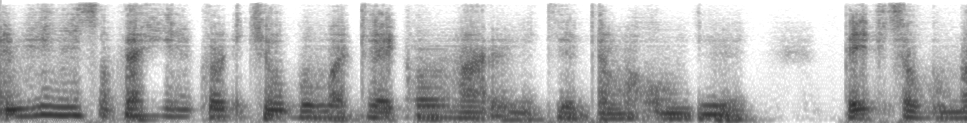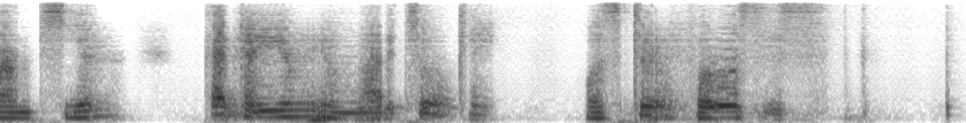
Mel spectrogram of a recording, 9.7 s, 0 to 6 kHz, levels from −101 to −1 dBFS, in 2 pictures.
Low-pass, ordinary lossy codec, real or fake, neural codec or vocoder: 5.4 kHz; none; fake; codec, 44.1 kHz, 0.9 kbps, DAC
